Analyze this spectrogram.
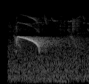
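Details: A White-capped Tanager gives a single sharp, high note sliding steeply downward over a quarter second, against faint hiss. It is near a house at Rio Blanco, Central Andes, Colombia, in October, the morning after the group roosted in an oak.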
